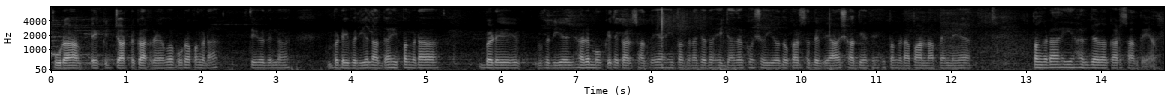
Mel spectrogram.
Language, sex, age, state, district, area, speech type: Punjabi, male, 18-30, Punjab, Jalandhar, urban, spontaneous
